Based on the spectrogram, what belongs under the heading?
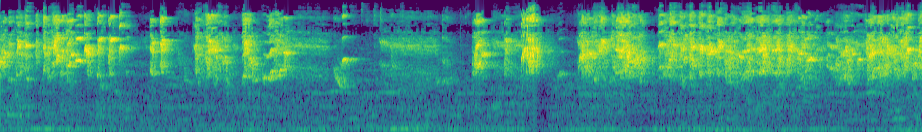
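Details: Aviary lovebirds active before the breeding season, a flock giving continuous harsh, high squawking chatter in overlapping bursts, dense and noisy, with a faint low rumble in the background.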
